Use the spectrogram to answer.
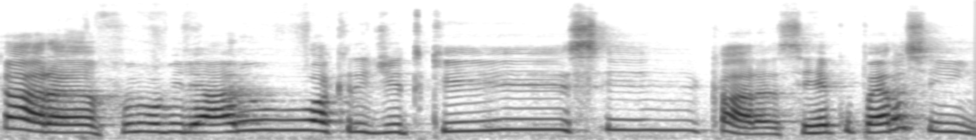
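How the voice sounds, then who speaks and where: The speaker is a man. The background is quiet. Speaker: investment firm co-founder. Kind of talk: live Q&A stream. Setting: online livestream. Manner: fast; casual, animated.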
